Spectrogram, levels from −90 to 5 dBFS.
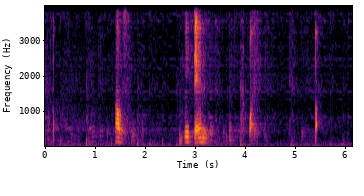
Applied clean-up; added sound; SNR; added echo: neural mask model DeepFilterNet 3.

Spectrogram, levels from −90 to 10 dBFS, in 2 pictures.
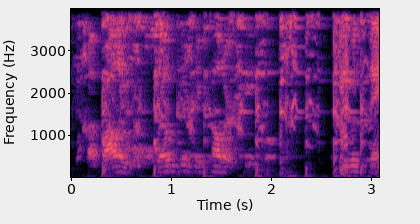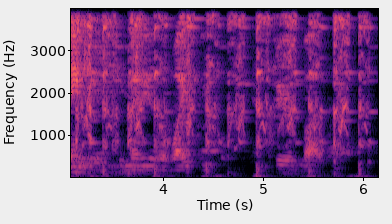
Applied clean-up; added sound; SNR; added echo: classical method WPE with log-MMSE.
